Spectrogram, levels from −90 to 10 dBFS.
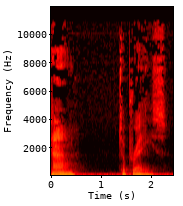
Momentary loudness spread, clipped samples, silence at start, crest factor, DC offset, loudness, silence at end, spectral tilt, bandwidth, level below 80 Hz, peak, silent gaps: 16 LU; under 0.1%; 0 s; 18 dB; under 0.1%; -41 LUFS; 0 s; -4 dB/octave; 11.5 kHz; -56 dBFS; -24 dBFS; none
